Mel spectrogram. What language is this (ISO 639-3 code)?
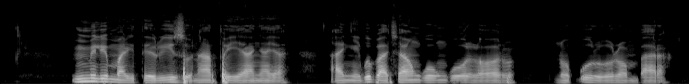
ibo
